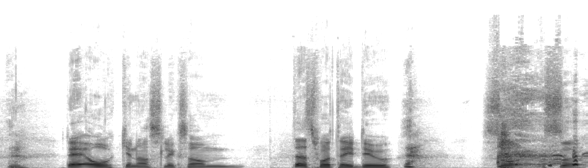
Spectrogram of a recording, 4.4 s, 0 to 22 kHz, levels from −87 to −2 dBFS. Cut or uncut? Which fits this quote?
uncut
